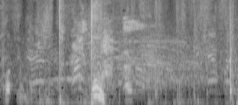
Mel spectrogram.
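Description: Punches and kicks land with dull thuds.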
